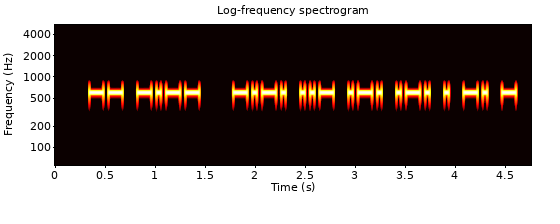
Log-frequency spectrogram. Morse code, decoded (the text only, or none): MY CURRENT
